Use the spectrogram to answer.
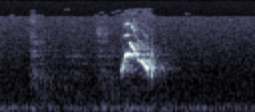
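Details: Two pet budgerigars out of their cage, playing, chirping and talking; a single short, bright chirp sweeps downward midway, over a faint low background hum.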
